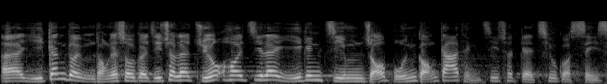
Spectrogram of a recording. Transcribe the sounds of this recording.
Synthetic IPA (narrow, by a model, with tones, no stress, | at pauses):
ʔɛː˨˧jiː˨˩kɐ˥nkɵ˧ɥm̩˨˩t̪ʰŋkɛː˧so˧wkɵ˧ɥt͡siː˨˥t͡ʃʰɵ˥t̚lɛː˥t͡ʃyː˨˥ʊ˥k̚ɦɔː˥jt͡siː˥lɛː˥jiː˨˧k̬ɪ˥ŋt͡siː˧mt͡sɔː˨˥puː˨˥nkɔː˨˥ŋkaː˥t̪ʰɪ˨˩ŋt͡siː˥t͡ʃʰɵ˥t̚kɛː˧t͡sʰiː˥wkɔː˧se˧jsɪ˨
